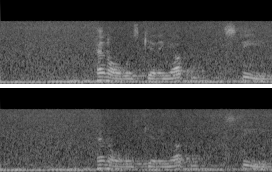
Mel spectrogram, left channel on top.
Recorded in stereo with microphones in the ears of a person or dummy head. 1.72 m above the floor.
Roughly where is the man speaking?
Left.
